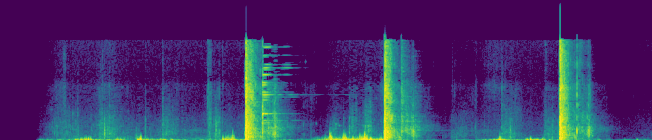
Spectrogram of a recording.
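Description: Three rifle shots, each a sharp crack, about a second and a half apart; the first is followed by a brief ringing tail. A low rumble fills the gaps between shots.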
